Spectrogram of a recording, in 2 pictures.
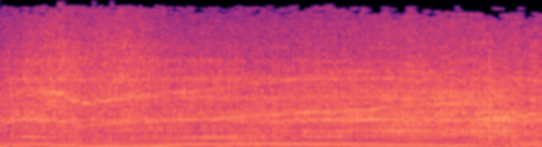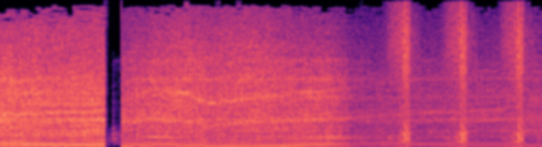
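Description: Motorcycle engine sound effect: a dirt bike pulling away and accelerating, its pitch dipping and then rising steadily. It breaks off about four seconds in and starts a second rising run, which gets quieter toward the end, with a few sharp clicks.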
